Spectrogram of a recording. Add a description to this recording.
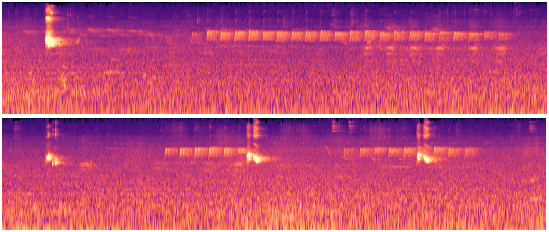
Soundscape from my balcony in Colombo on the morning of the Sinhala-Tamil New Year. The usual suspects are there, a srilankan broom brushing the leaves away, the crows, the chipmunks and various other birds that I can't name including a very close visitor towards the end of the track. Its much quieter than usual because its a holiday and its the only day of the year that I haven't seen any buses (the noisiest most dangerous things around) on the road. You can even hear the waves of the sea if you listen carefully.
